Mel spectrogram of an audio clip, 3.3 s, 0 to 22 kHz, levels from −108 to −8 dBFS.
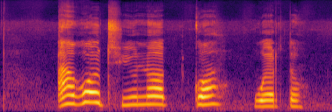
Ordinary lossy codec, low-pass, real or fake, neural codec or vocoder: none; none; fake; codec, 44.1 kHz, 7.8 kbps, Pupu-Codec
